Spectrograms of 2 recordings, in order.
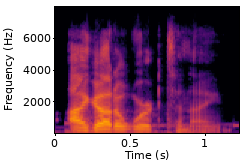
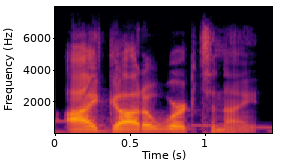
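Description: First: Have to is replaced by gotta. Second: Have to is replaced by gotta.

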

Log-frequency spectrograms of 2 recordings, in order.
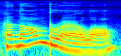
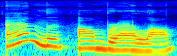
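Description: First: The article and noun run together as one word. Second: The article and noun are said as separate words. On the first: The speaker calls it right. "Ми поєднуємо слово і артикль... наче одне слово" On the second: The speaker calls it wrong. "Не an umbrella. Так звучить негарно"

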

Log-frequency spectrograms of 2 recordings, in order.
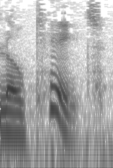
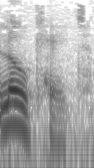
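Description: First: The stress is on the second syllable. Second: The stress is on the first syllable. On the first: This is the British pronunciation. "英国人会读成locate" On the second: This is the American pronunciation. "美音中重音在前面读成locate"

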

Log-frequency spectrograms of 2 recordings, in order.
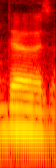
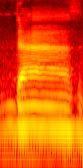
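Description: First: The word is said with a reduced vowel. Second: The word is said with its full vowel. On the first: The speaker calls it right. "mà does" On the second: The speaker calls it wrong. "không còn đọc là thành does nữa"

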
